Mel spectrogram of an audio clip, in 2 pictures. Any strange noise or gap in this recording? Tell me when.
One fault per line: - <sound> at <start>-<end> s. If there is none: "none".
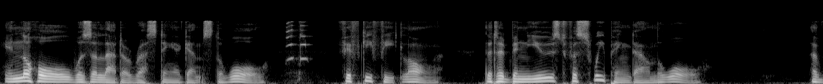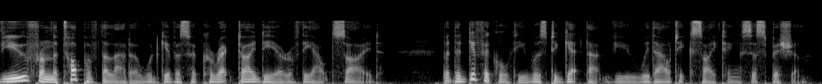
- squeak at 2.8-3.1 s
